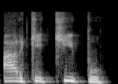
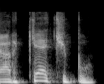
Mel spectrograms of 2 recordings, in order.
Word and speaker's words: arquétipo: a pronúncia correta é arquétipo e não arquetipo é arquétipo na letra D não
